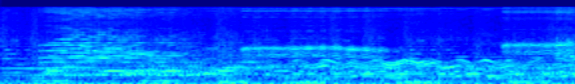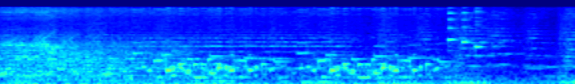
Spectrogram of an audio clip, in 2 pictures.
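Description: Sheep bleating from the Final Fantasy Tactics Advance video game, a repeated wavering bleat over looping game music with soft chiming effects, steady and fairly quiet.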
